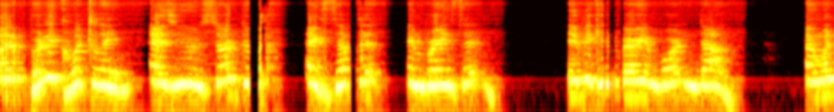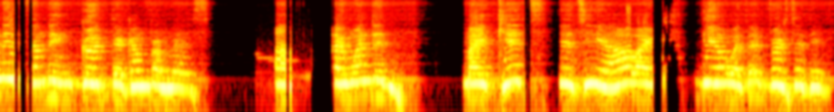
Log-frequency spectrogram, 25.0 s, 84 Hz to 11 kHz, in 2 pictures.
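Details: Man diagnosed with ALS in September 2019 at age 54, about 18 months before recording; he reports ALS is affecting his voice and making him hard to understand, with his wife interpreting; dysarthria in ALS.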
